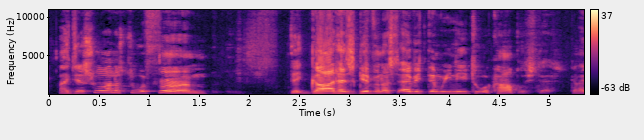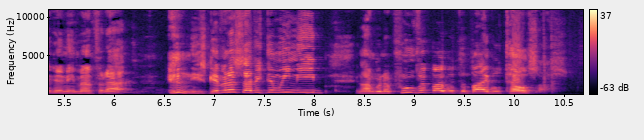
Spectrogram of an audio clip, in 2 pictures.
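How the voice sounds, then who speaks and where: A man's voice: sits high, moderate pace, long pauses. A man preaching a church sermon in an emphatic manner, stretching out key phrases and checking in with the congregation. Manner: calls for amens from listeners.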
